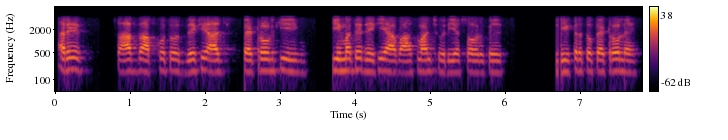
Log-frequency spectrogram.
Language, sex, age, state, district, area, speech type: Hindi, male, 30-45, Rajasthan, Jaipur, urban, conversation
